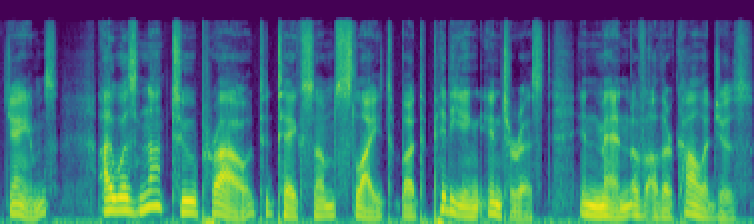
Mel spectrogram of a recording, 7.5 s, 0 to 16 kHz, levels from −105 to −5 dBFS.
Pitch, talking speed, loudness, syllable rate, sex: 110 Hz, 145 wpm, -19 LUFS, 3.5 syllables/s, male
